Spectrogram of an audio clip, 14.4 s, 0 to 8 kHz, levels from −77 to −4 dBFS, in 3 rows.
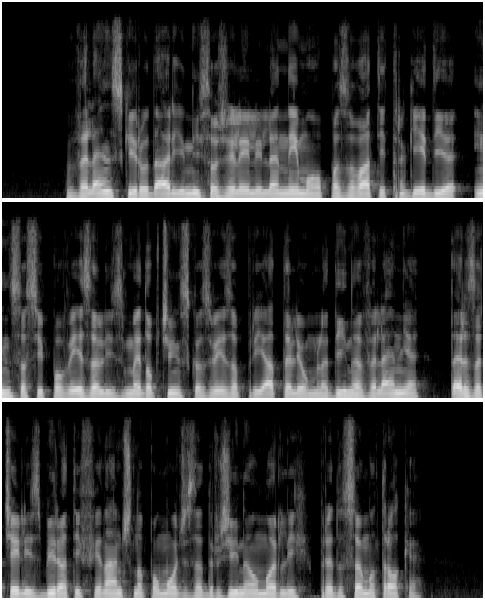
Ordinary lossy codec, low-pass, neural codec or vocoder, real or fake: none; 7.2 kHz; none; real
